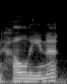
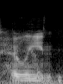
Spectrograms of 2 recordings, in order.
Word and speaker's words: Helene: Yesterday after work, we had like that tornado watch warning of Hurricane Helena. Helena? It's Helena, right? It's pronounced Helene. Helena. Helene. Okay.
